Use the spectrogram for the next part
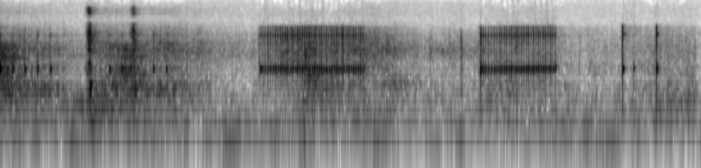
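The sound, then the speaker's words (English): A telephone bell rings twice in long, buzzing bursts separated by a short pause, after a number is dialed, preceded by a few faint clicks, with no voices present. “Pick up the phone, dial a number.”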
